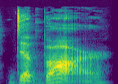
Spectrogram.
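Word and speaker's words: דבר: the difference now is we're placing a dollar right here to get the d sound the bath to keep the b sound and the rush to get the r sound to get the words de bar and as you can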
